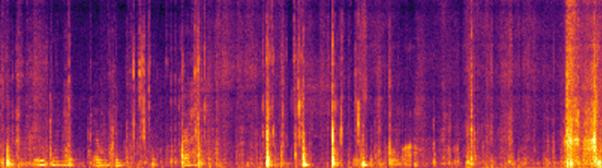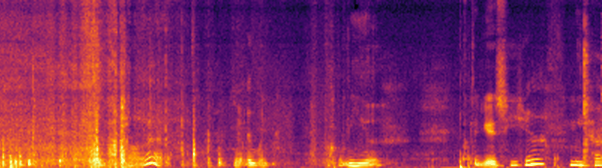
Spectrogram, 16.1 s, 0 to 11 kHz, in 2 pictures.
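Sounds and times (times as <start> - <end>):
packaging rustling and crinkling: 0.0 - 11.2.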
